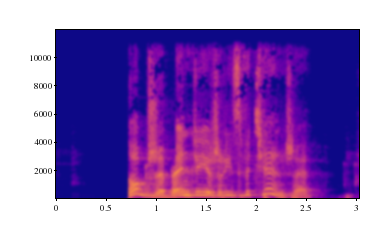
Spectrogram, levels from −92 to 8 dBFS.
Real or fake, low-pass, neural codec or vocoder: real; 10.8 kHz; none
